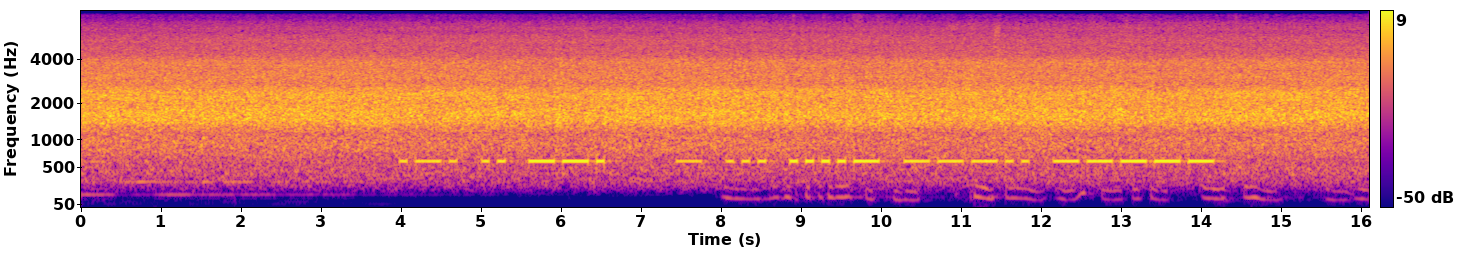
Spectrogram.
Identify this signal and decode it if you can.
Morse code, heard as a keyed tone, hand-sent with a paddle, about 12 wpm, 590 Hz, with heavy radio static. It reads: RIG TS480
